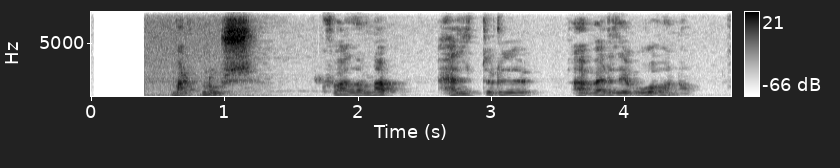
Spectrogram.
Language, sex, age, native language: Icelandic, male, 50-59, Icelandic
